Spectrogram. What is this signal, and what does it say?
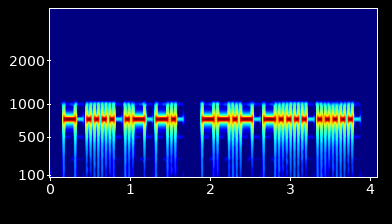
Morse code, heard as a keyed tone, about 25 wpm, 750 Hz. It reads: THAN Q65
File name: Morse / 25WPM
